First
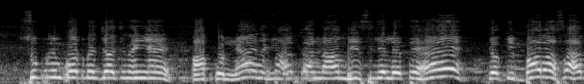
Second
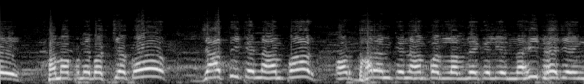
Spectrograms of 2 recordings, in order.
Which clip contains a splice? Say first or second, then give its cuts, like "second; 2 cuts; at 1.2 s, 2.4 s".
first; 1 cut; at 2.8 s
